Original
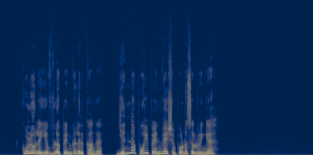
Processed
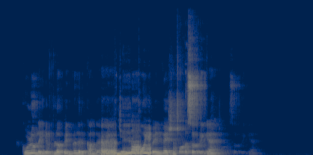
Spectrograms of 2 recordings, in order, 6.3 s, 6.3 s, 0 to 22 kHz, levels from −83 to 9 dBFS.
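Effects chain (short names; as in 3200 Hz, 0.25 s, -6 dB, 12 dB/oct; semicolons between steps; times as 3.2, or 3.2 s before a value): spectral trails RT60 0.77 s; HPF 88 Hz 12 dB/oct; ring modulator 90 Hz; 3.54–4.16 RIAA curve recording; on a send: echo 0.839 s -23.5 dB; 2.03–3.03 on the sum: fast leveller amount 100%; gain -7 dB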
